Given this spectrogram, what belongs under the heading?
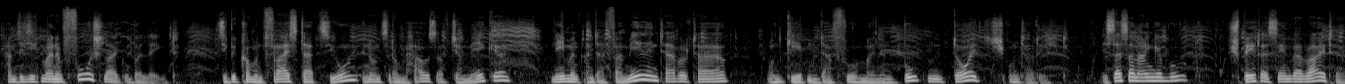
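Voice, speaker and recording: A man playing a polite, persuasive married gentleman in a radio drama. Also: medium pitch, big pitch swings, moderate pace, slight background noise, lightly acted. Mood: courteous, persuasive. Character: courteous married gentleman offering a governess post.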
